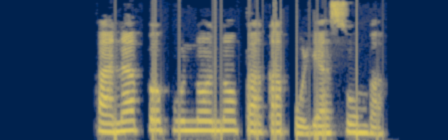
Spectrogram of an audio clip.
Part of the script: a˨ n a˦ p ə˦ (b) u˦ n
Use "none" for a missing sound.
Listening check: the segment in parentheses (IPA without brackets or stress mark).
p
